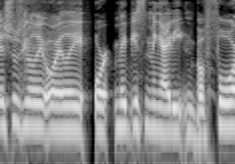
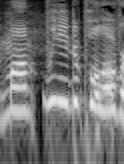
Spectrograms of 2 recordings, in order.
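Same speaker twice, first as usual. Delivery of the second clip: urgent plea; 10 semitones higher than usual. Retold or imitated. Panicked plea in car.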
